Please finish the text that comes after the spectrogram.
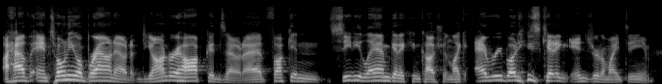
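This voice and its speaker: A man's voice: a little high, expressive, brisk, sharp tone, no echo, studio quality. A young man co-hosting a casual sports podcast, opinionated and rambling, often laughing. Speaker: podcast co-host.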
